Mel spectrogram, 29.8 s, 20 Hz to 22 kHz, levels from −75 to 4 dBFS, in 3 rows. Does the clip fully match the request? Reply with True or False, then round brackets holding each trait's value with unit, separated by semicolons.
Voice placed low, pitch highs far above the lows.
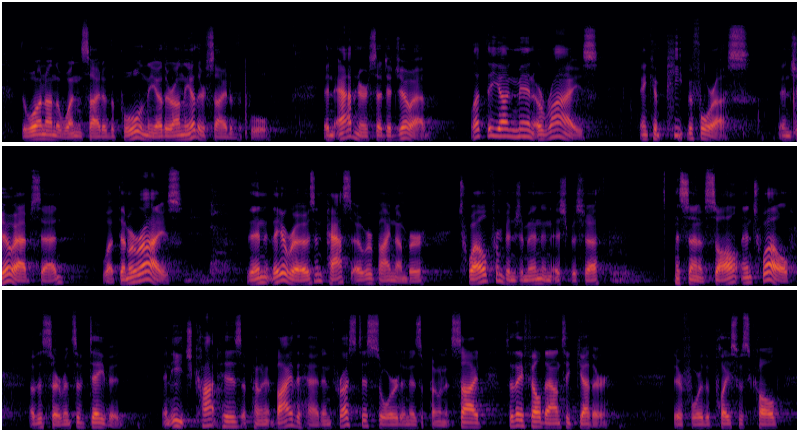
True (110 Hz; 5.8 semitones)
